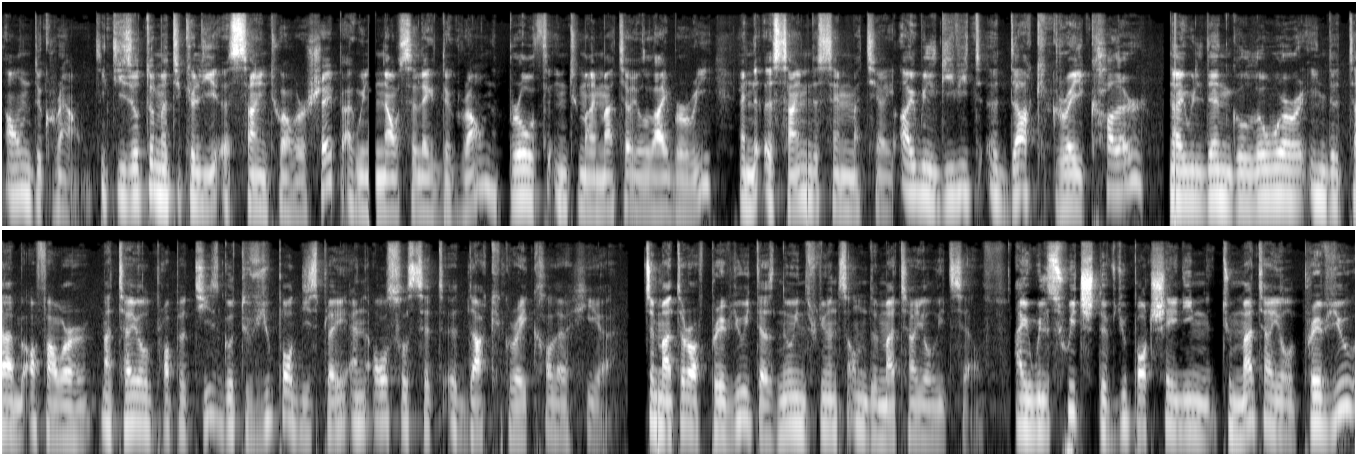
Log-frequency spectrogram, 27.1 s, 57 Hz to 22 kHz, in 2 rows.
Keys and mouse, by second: 4.9 click, 5.7-8.1 drag, 11.1 click, 15.4 drag, 17.1 drag, 17.7 click, 21.8 alt+middle drag, 22.6 alt+middle click, 26.5 click.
